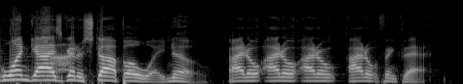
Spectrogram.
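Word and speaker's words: Oweh: Oakway, right? Oakway. Am I saying it right? Otega Oway.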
